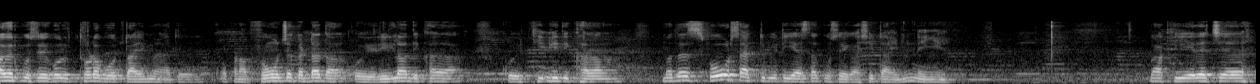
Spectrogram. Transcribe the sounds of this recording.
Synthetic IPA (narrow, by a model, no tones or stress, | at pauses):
əɡəɾkʊseːkolt̪ʰːoːɽaːbɔːt̪ʈaːimɛːt̪õː | əpnaːpʰoːnt͡ʃəkəɖːaːd̪aːkoːiːɾiːlãːd̪ɪkʰːaːd̪aː | koːiːʈiːʋiːd̪ɪkʰːaːd̪aː | mət̪ləbspoːʈsɛːk̚ʈɪʋɪʈiːɛːsd̪aːkʊseːɡaːʃiːʈaːɪmnəĩːɛː | baːkiːeːd̪eːt͡ʃ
